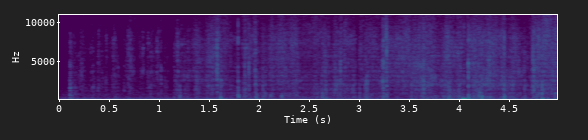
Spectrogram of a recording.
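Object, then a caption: Fresh pothos houseplant leaf. A single large, fresh green-and-white variegated pothos houseplant leaf, thin and flexible, is held up close to the face and rubbed and crinkled with fingertips and dark-painted nails. The result is a soft, steady crinkling rustle with bright, papery texture over a low, muffled rumble, and a few slightly sharper scratches near the end.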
